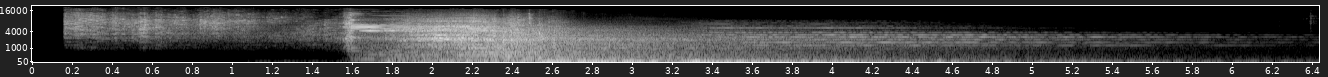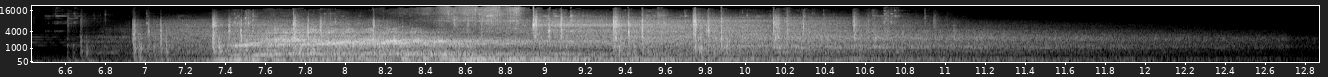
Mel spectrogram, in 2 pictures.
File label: Grandmother Tale Story; Warframe; Naberus; Dagath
